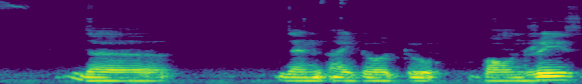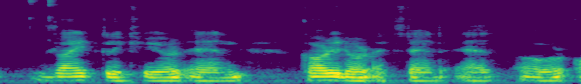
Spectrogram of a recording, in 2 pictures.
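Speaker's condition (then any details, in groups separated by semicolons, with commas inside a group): No condition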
